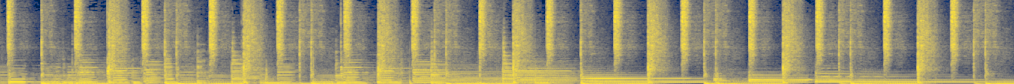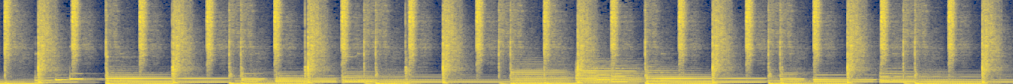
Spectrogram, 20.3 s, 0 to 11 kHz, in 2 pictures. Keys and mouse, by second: 1.1 shift+t, 2.1 1, 4.4 click, 4.5 click, 4.7 click, 9.3 KP_1, 9.4 KP_0, 10.0 KP_Enter, 13.7 click, 13.8 click, 14.6 click, 15.5-16.5 typing, 17.9-19.2 typing.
